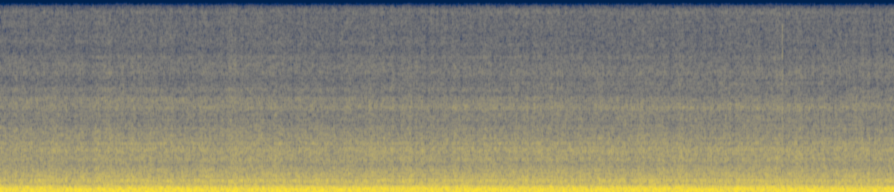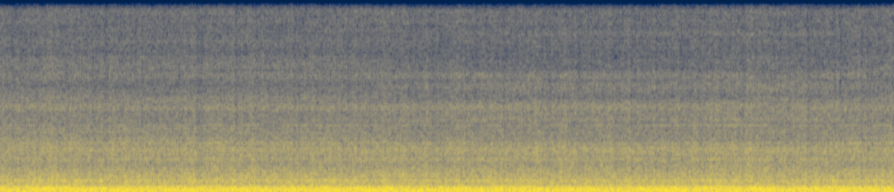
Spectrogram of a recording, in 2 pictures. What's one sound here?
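A jet engine roars steadily inside an airplane cabin.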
